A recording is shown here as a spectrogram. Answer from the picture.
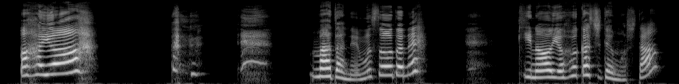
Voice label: girl ohayou

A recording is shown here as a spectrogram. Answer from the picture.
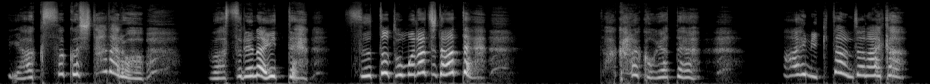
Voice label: boy saikai

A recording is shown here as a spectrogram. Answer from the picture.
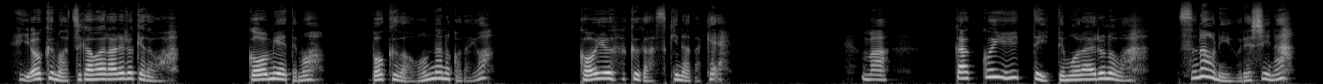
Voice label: girl syounenhuu

